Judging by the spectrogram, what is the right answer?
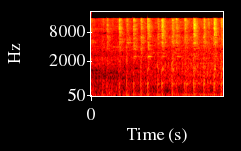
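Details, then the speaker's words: Yamaha Banshee two-stroke quad after dual petcock rebuild: smoky, rapid burbling ring-ding idle about eight pulses per second with a rattly edge; running a rich mixture. "oh she's smokey i got a real rich mixture in here"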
